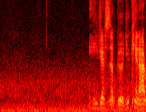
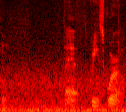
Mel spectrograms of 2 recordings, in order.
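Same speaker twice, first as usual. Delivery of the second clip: low, hushed musing; thinking to oneself; 8 semitones lower, 7 dB quieter than usual. Acted. Toad doubting the squirrel to himself, low musing. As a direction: mull it over privately, soft and low.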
